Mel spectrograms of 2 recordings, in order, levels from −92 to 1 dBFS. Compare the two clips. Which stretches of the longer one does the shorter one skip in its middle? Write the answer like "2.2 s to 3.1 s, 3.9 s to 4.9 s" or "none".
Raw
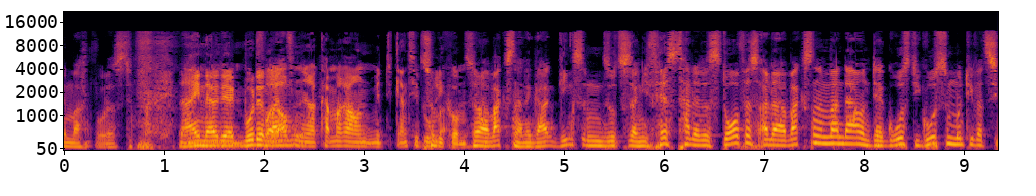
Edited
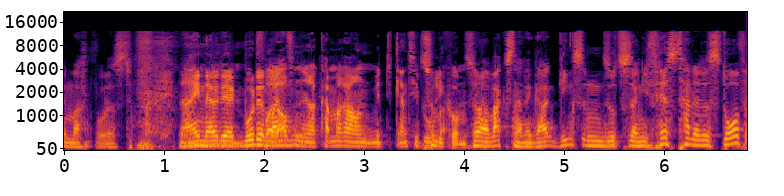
none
